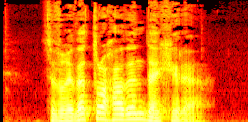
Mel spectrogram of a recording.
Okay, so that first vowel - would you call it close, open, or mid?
mid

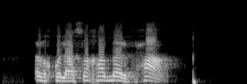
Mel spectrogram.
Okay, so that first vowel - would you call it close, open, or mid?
open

